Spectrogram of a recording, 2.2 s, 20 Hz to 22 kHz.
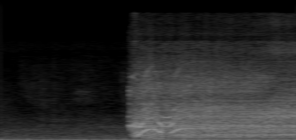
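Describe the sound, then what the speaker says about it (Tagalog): A Tanzu 13mm cordless shock drill spinning up after a short quiet moment, its motor whine rising in pitch and then holding a loud, steady high-speed drone close by. "Tanso na 13mm yung shock drill, 13mm to."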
